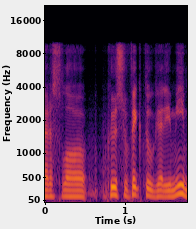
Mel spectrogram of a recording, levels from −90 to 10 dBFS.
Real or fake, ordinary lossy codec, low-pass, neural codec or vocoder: fake; Opus, 32 kbps; 9.9 kHz; codec, 16 kHz in and 24 kHz out, 0.9 kbps, LongCat-Audio-Codec, four codebook decoder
